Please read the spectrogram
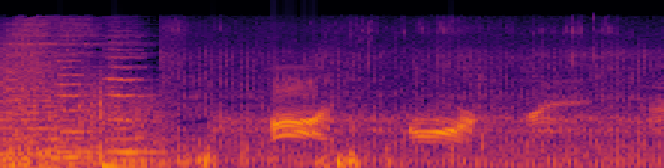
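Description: The show's theme music ends about a second in, followed by a man's short, excited shouts or whoops, rising and falling in pitch, about one a second.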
